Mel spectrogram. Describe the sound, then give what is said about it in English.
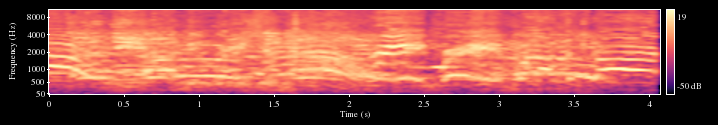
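A loud protest crowd calling for Ahed's freedom fills New York's Pennsylvania train station, many overlapping voices shouting and calling out at once in a dense, continuous roar of raised, high-pitched cries. “Listen to the scene inside New York's Pennsylvania train station.”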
